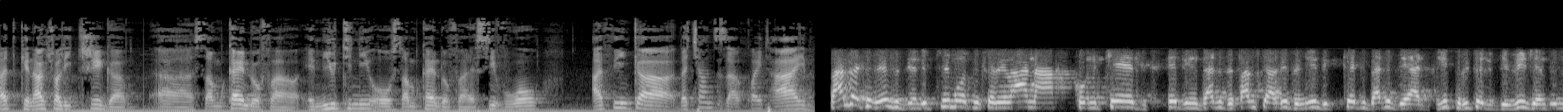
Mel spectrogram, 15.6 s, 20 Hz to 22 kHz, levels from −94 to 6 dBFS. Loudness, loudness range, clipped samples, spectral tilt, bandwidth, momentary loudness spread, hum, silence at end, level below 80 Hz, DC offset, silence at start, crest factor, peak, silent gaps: -20 LUFS; 6 LU; under 0.1%; -5 dB/octave; 11.5 kHz; 10 LU; none; 0 s; -38 dBFS; under 0.1%; 0 s; 16 dB; -4 dBFS; 8.15-8.30 s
